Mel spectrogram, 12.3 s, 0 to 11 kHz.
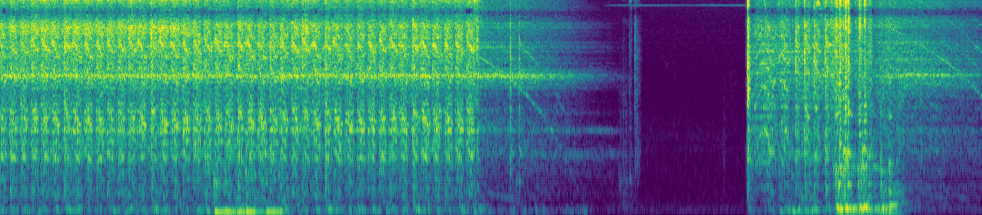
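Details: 2005 Chevrolet Suburban LS donor on its first start attempt, gauge reading out of gas with a little fuel in. Steady starter churning about 3.5 beats a second, a pause, more cranking, no firing; extended crank, no start.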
